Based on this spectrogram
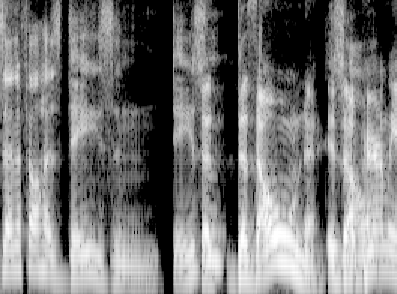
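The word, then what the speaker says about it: DAZN: maker no cause nfl has days and days the zone is apparently how it's pronounced uh d-a-z-m awful you're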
